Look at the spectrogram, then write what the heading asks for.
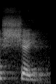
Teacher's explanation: یہ شے مجہول ہوتا ہے، غلط پڑھنے کا طریقہ ہوتا ہے، اصل میں ہے شی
